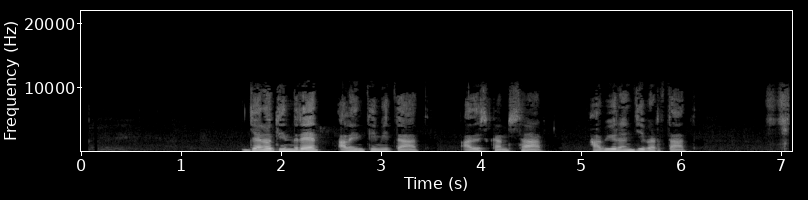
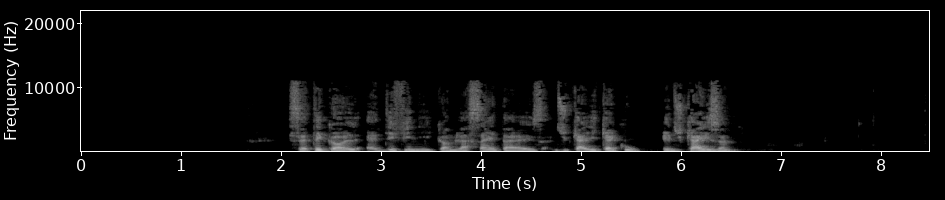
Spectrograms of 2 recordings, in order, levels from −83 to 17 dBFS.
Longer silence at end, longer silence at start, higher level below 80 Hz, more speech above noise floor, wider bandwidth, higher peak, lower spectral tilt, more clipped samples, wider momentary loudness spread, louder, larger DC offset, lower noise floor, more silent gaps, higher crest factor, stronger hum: second, 0.05 s vs 1.95 s; second, 1.6 s vs 2.1 s; second, -76 dBFS vs -62 dBFS; second, 43 dB vs 57 dB; about the same, 11 kHz vs 11.5 kHz; first, -4 dBFS vs -10 dBFS; about the same, -5 dB/octave vs -5 dB/octave; neither; about the same, 12 LU vs 10 LU; first, -24 LUFS vs -29 LUFS; neither; second, -67 dBFS vs -85 dBFS; neither; about the same, 22 dB vs 22 dB; neither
